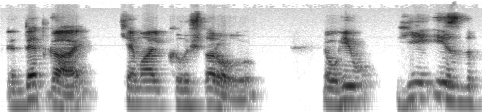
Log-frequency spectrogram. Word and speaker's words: Kılıçdaroğlu: Kılıçdaroğlu, is that how you say his name? – Yes. Kılıçdaroğlu.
